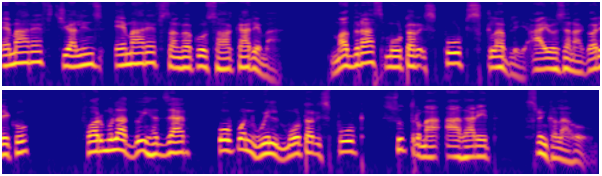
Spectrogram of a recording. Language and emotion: Nepali, neutral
